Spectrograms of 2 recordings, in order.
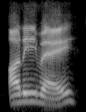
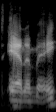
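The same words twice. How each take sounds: First: It is said closer to the Japanese pronunciation. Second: It is said with an Americanized pronunciation. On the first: The speaker calls it right. "is a closer to correct pronunciation" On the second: The speaker calls it wrong. "Americans have kind of bastardized it into just anime"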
